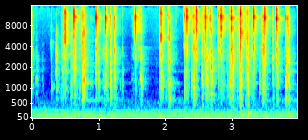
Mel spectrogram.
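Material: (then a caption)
Plastic. Long dark nails and fingertips type continuously on a hollow-bodied pink mechanical keyboard with round plastic keycaps and a backlight, resting on a wooden board. Quick, bright plastic clacks come in about two dozen separate keystrokes, each one short and dry with almost no ring and a faint high tick on top.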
